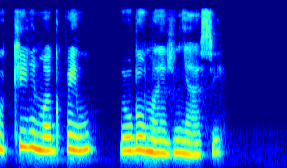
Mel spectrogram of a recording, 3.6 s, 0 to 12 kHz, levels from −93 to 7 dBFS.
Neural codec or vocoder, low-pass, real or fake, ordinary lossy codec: autoencoder, 22.05 kHz, a latent of 192 numbers a frame, VITS, trained on one speaker; 9.9 kHz; fake; MP3, 96 kbps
